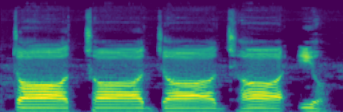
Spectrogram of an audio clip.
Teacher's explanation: এগুলো কিন্তু আমাদের তালু থেকে উচ্চারিত হয়, যেন তালব্য বর্ণ।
